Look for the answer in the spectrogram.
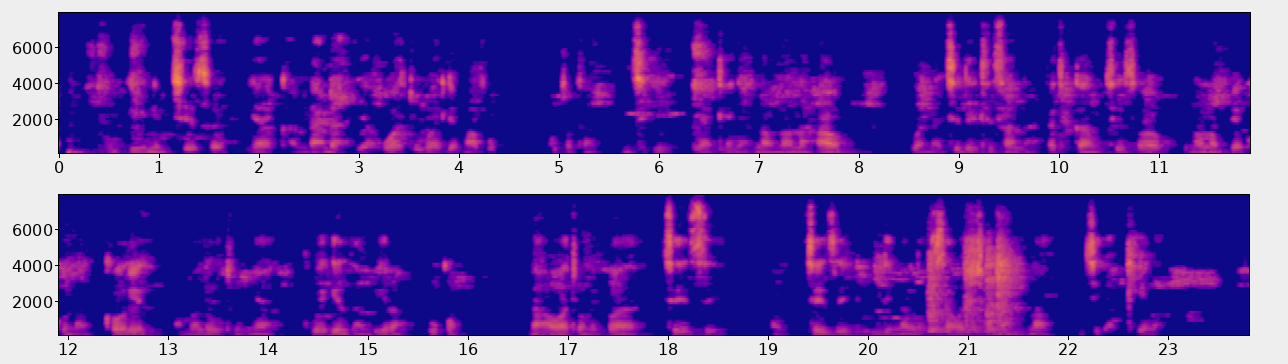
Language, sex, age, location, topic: Swahili, male, 18-24, Nakuru, education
